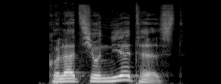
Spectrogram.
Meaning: inflection of kollationieren: 1. second-person singular preterite 2. second-person singular subjunctive II
- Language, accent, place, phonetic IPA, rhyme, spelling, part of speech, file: German, Germany, Berlin, [kɔlat͡si̯oˈniːɐ̯təst], -iːɐ̯təst, kollationiertest, verb, De-kollationiertest.ogg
